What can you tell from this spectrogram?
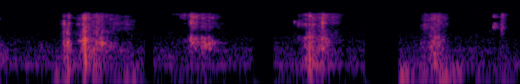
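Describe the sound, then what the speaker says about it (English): Crunchy fries are bitten and chewed close to the mic in four distinct crisp, crackling bursts separated by short quiet gaps, with no talking. "Do you hear how crunchy these fucking fries are?"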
